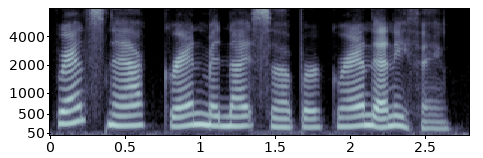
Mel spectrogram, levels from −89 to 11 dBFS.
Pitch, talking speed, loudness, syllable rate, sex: 225 Hz, 150 wpm, -16 LUFS, 4.1 syllables/s, female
